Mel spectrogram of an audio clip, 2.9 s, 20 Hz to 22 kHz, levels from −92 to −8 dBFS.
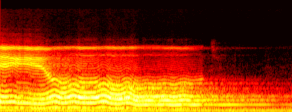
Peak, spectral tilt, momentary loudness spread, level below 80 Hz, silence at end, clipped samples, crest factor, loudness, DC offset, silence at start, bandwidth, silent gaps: -4 dBFS; -8 dB/octave; 17 LU; -40 dBFS; 0 s; under 0.1%; 14 dB; -17 LUFS; under 0.1%; 0 s; 5.4 kHz; none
